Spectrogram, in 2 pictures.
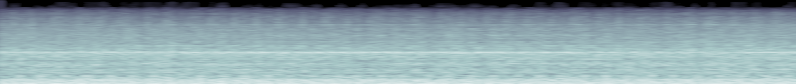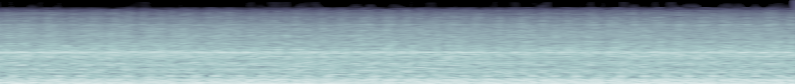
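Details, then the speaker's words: Tata Sierra/Estate indirect-injection turbo diesel, warming up at idle after a glow-plug cold start following body restoration: a steady, clattery idle with even combustion knock and no misses; sounds healthy. "വണ്ടി സ്റ്റാർട്ടായിട്ടുണ്ട് കേട്ടോ. ടർബോൻ്റെ ഒരു ശബ്ദം കേൾപ്പിച്ചു തരാം."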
